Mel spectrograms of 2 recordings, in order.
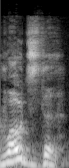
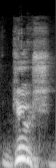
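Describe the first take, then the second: First: The name begins with a W sound. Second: The name begins with a G sound. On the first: This is how people said it as kids. The speaker calls it wrong. "We called him Doug Wodsde" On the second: This is how the name is actually pronounced. The speaker calls it right. "but it's Goosh"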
